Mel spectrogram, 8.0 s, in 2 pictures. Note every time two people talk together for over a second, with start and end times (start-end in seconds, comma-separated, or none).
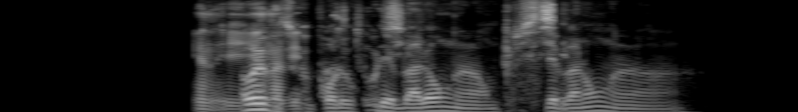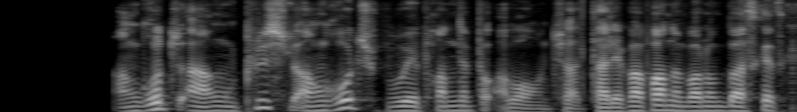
1.2-2.9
